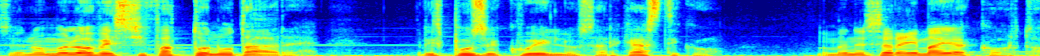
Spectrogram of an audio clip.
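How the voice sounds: Lively intonation in a natural reading voice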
